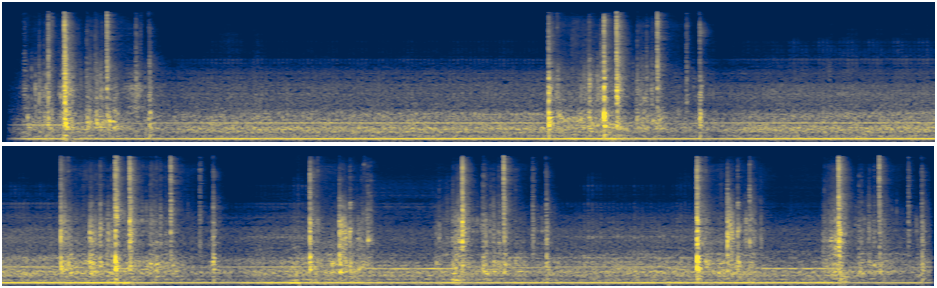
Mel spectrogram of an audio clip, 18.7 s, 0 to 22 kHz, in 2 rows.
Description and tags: slideshow projector noisy fan last two slides sticky
80s slide projector with a noisy fan.
The three first slides go smoothly, the two last are stuck for a bit.
slide, dias, slideshow, dia, fan-noise, projector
